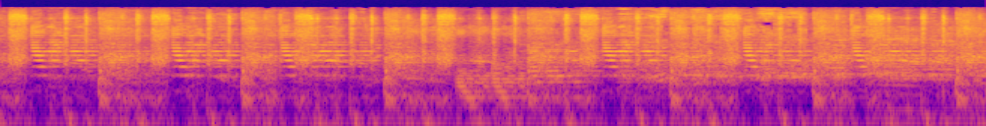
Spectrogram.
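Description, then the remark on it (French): A loud, steady stream of beatboxed mouth percussion, with rapid rhythmic hits layered over buzzing voiced tones, imitating a full drum-and-music groove for several seconds without any spoken words. “Ça aussi, c'est un bruit de bouche.”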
